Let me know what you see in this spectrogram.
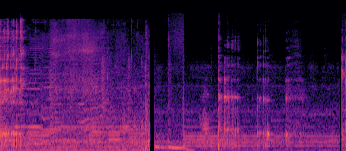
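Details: Livestreamer burping in a compilation of burps and hiccups: a low, drawn-out burp amid background music and talk, followed by smaller sounds after a cut; ordinary belching.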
